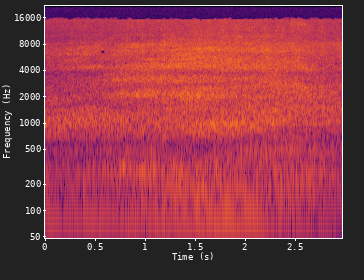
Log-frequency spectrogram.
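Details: Only a low, steady rumble of passing traffic is heard, with no animal calls.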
